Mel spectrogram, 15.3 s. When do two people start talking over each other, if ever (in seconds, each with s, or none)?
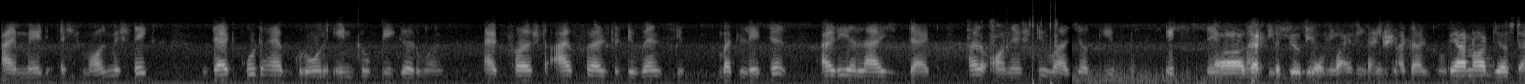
12.1 s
